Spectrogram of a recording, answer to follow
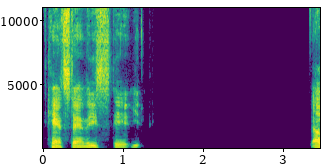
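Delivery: ordinary talk, nothing marked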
